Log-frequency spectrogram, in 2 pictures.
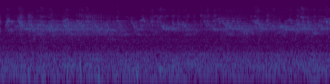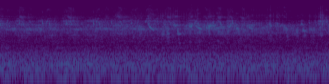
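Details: Hawaiian birds in a morning chorus, many voices overlapping in a dense weave of high chirps and short whistles that never pauses, over a steady low rumble.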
